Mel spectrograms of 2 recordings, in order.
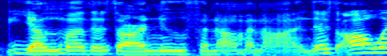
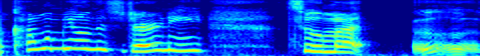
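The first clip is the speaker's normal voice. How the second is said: voice cracking; 8 semitones higher than usual. Real, not acted. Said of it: "did y'all hear my voice?".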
